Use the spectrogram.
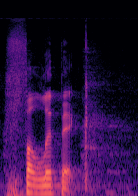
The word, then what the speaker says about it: philippic: acrimonious invective a tyde are there any other pronunciations just philippic philippic p h i l i p p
